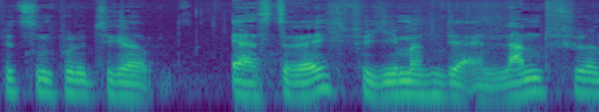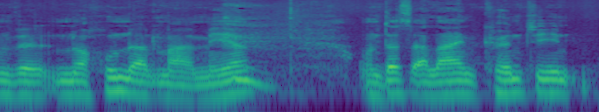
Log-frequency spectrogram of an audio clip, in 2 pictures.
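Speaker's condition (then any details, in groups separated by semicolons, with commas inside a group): No condition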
